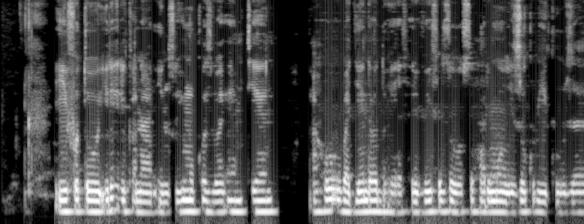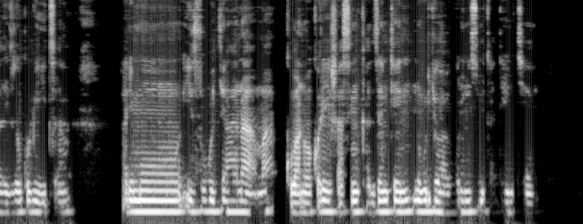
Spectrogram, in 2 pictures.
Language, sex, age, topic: Kinyarwanda, male, 18-24, finance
